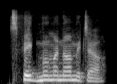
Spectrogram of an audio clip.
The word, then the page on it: sphygmomanometer: Indian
